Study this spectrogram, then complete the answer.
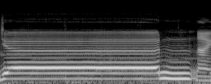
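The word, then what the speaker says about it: الجان: Kesalahan ketiga adalah ketika membaca ayat wa khalaqal janna min marijim min nar. Nah, di situ jan itu panjang dan di situ ada nun yang bertasydid.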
